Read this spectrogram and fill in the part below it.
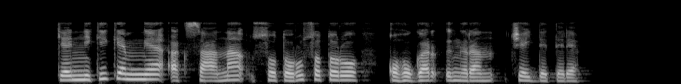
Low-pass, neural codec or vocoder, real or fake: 7.2 kHz; none; real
